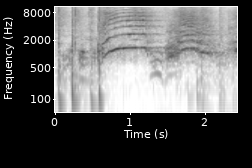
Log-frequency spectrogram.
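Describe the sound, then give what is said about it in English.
A loud, high, wavering chimpanzee shriek rises and holds, framed by sharp percussive thumps before it and a series of dull, hollow drumming beats afterward as chimpanzees drum on huge exposed tree roots to communicate. “That's a lot of shrieking and screeching. But did you hear the drumming?”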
